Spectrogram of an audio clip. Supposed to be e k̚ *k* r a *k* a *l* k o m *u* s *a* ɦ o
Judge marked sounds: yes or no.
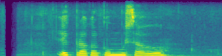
no, yes, no, yes, yes

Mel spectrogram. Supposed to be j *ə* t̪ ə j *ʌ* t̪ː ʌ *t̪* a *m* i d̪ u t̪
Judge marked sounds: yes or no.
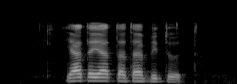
no, no, no, no

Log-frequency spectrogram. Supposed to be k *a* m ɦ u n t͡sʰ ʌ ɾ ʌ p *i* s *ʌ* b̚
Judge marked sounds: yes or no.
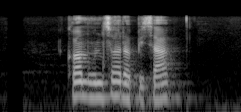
no, yes, no

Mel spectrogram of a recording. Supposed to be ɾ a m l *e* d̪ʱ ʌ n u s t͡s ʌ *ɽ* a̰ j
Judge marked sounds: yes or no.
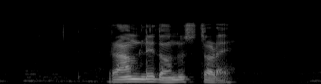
yes, yes

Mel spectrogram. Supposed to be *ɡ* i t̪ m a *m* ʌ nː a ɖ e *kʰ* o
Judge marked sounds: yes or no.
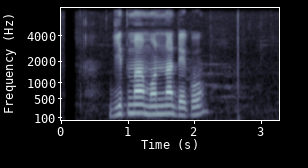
yes, yes, no

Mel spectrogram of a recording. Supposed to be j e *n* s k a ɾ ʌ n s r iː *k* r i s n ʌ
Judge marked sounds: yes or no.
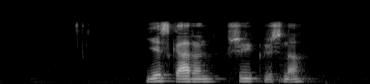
no, yes

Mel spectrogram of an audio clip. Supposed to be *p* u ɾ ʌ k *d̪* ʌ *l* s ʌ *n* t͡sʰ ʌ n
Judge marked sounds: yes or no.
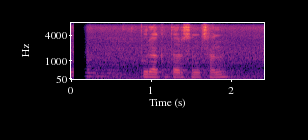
yes, yes, no, yes

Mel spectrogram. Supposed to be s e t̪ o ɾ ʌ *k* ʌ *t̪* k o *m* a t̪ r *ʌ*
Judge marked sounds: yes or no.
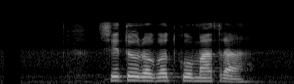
no, yes, yes, no

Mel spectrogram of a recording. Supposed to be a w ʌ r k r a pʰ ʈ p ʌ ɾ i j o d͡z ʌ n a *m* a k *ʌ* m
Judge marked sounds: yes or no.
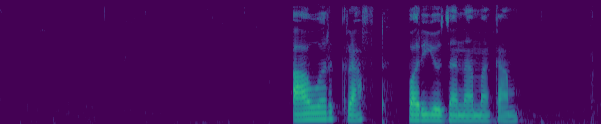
yes, no

